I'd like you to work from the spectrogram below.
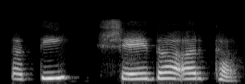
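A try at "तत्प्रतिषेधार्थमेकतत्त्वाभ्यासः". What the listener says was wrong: हाँ, अर्थ के साथ माँ का भी उच्चारण कीजिए हल्का सा। अर्थम, अर्थम का थोड़ा सा हल्का सा।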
